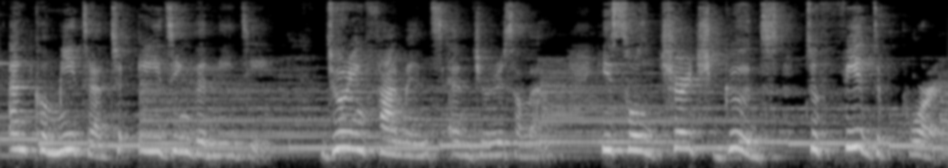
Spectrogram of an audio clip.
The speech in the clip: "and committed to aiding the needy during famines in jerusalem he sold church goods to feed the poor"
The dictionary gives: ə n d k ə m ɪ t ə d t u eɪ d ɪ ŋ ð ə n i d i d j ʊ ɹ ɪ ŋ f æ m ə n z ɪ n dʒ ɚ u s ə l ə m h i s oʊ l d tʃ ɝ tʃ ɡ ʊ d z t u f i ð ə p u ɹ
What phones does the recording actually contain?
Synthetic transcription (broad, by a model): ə n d k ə m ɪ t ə d t u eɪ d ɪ ŋ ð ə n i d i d j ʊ ɹ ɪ ŋ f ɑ m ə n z ɪ n dʒ ɚ u s ə l ə m h i s oʊ l d tʃ ɝ tʃ ɡ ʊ d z t u f i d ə p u ɹ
